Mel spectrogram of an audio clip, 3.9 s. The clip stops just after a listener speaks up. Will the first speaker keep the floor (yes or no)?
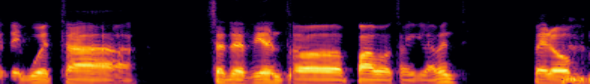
yes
